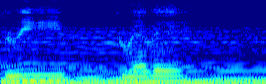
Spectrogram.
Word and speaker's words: Grieve: Maud Greve, I'm not trying to spell how to say that. It is spelled, her name is spelled Grieve.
